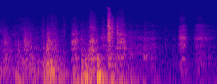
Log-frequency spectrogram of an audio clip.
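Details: Siberian Husky named Key during a burst of indoor zoomies, heavy rapid panting breaths in uneven bursts with scuffling movement, then quieter panting toward the end.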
